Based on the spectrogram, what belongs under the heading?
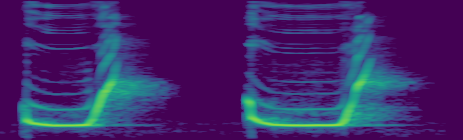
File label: war cry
